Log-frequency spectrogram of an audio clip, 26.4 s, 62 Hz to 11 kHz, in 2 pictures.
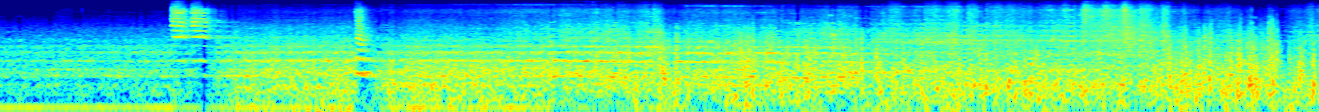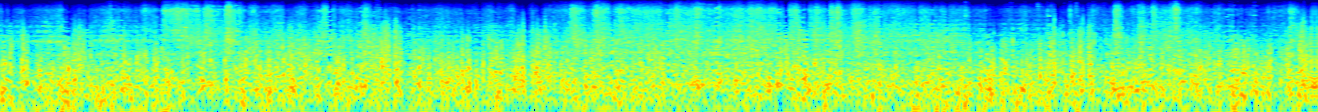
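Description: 2TE116U twin-section diesel locomotive passing at speed with a freight train: a short horn signal about two seconds in, the engine's rumble and tones that sink slightly in pitch as it goes by, then the long, steady clatter of tank wagons' wheels over the rail joints.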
